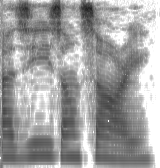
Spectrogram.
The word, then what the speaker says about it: Aziz Ansari: Aziz Ansari.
